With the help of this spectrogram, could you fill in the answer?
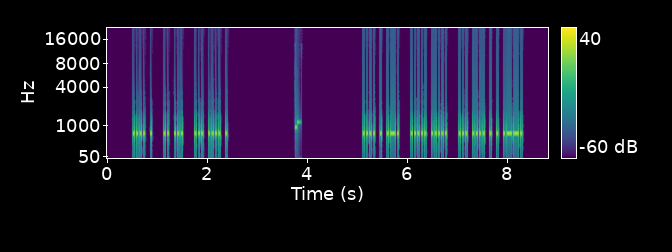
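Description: Rapid Morse code at about 35 words per minute: a steady mid-pitched beeping tone keyed in quick dots and dashes, two bursts of sending separated by a pause with a brief click.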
